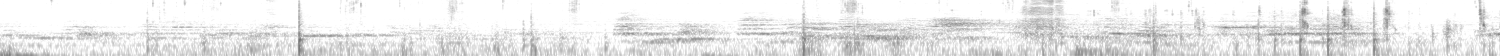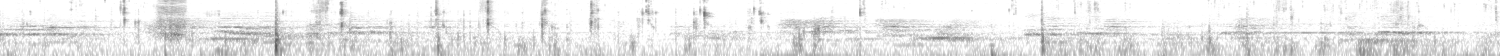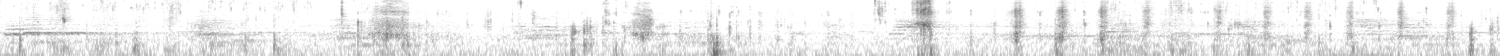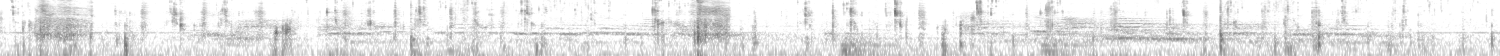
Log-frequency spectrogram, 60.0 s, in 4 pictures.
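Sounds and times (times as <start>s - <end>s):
wet chewing and mouth clicks: 1.3s - 6.3s, 8.0s - 60.0s
crunching bites: 1.4s - 5.9s, 25.0s - 34.5s, 35.2s - 55.2s.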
